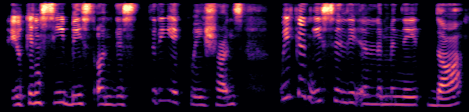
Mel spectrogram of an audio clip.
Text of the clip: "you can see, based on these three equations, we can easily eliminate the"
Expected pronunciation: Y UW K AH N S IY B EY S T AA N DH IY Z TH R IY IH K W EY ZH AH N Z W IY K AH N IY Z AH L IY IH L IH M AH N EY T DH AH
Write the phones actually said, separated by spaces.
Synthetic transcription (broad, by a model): Y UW K AH N S IY B EY S T AA N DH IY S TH R IY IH K W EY SH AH N S W IY K AH N IY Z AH L IY IH L IH M AH N EY T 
